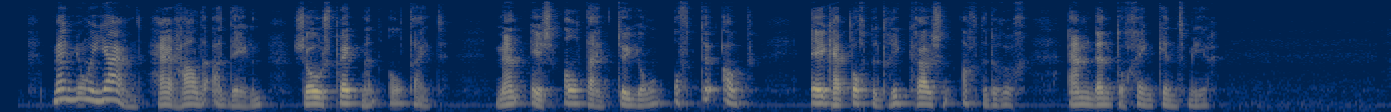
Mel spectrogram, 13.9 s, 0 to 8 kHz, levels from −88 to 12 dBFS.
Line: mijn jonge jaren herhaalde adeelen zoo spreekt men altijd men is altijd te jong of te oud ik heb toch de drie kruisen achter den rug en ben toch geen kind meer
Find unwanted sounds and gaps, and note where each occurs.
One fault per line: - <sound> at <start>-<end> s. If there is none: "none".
none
